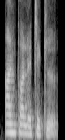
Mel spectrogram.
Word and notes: Unpolitical: Indian

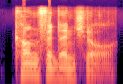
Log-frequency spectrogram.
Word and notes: confidential: British English

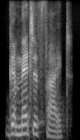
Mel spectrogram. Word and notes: Gametophyte: Indian

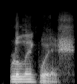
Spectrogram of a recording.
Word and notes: relinquish: American English

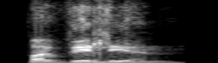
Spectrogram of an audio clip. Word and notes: pavilion: Indian

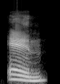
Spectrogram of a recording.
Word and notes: n: Indian

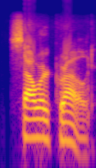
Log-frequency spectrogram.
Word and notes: sauerkraut: American English

